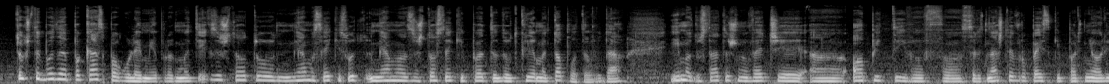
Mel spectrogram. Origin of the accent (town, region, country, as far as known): Bulgaria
